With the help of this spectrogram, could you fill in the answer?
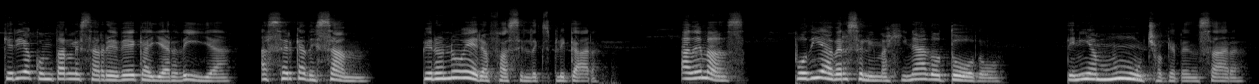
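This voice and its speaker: A woman's voice: medium pitch, lively intonation, measured pace, darkish tone. A woman reading scripted story narration as an audiobook narrator.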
